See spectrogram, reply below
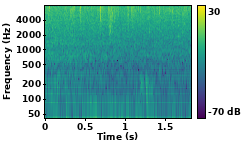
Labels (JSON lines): {"label": "anthrophony, boat engine", "recorder": "SoundTrap 500"}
